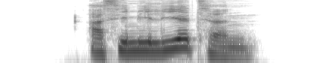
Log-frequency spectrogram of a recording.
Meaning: inflection of assimiliert: 1. strong genitive masculine/neuter singular 2. weak/mixed genitive/dative all-gender singular 3. strong/weak/mixed accusative masculine singular 4. strong dative plural
- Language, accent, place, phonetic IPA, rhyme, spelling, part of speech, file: German, Germany, Berlin, [asimiˈliːɐ̯tn̩], -iːɐ̯tn̩, assimilierten, adjective / verb, De-assimilierten.ogg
